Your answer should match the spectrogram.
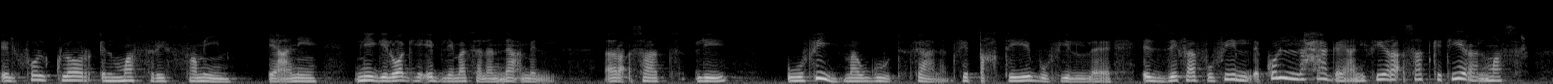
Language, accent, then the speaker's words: Arabic; Egypt; ودي وحشه قوي في وشنا احنا كمصريين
